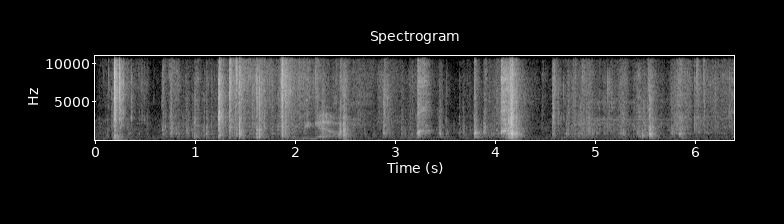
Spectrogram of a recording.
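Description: A sealed cardboard box of Prizm soccer trading-card packs being unwrapped and opened: plastic wrap and cardboard crinkling and crackling in irregular sharp clicks, with one loud crack about four seconds in, then foil card packs sliding out of the box.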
